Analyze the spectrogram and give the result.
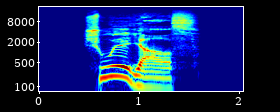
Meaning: genitive of Schuljahr
- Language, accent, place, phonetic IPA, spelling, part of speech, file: German, Germany, Berlin, [ˈʃuːlˌjaːɐ̯s], Schuljahrs, noun, De-Schuljahrs.ogg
